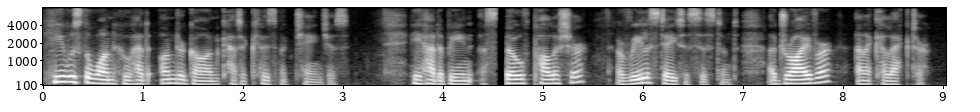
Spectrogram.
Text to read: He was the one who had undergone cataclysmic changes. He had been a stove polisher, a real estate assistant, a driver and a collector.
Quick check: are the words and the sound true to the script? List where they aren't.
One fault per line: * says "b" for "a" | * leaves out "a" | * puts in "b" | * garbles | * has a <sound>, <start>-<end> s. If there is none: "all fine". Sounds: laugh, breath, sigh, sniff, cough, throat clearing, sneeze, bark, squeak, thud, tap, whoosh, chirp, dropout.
* has a dropout, 4.5-4.6 s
